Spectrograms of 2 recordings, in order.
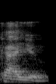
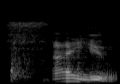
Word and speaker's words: Caillou: They did that with Lil Bill and made Caillou. You know what I'm saying? Yep, exactly. Caillou. I gotta look that up. Is it spelled like Ryu but with a K? No, it's French.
